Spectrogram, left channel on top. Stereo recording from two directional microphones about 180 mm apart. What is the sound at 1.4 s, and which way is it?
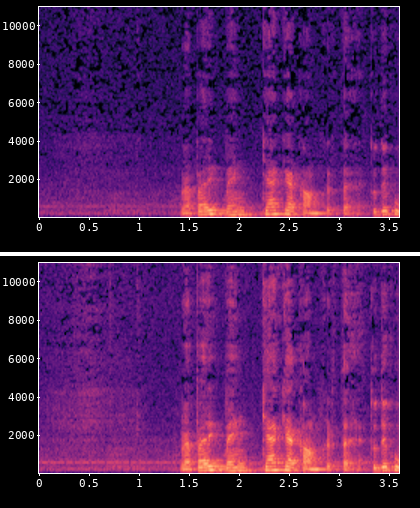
A man's voice, 10° right (ahead or behind).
